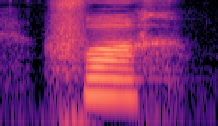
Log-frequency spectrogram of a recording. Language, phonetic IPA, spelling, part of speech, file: Ukrainian, [fax], фах, noun, Uk-фах.ogg
- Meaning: profession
